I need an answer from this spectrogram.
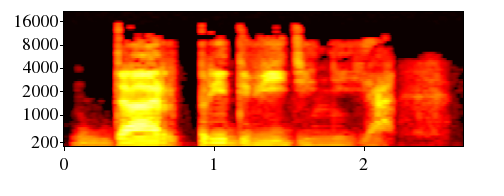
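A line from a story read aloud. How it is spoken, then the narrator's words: Muffled inner voice. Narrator (Russian): глухо отозвалось в мыслях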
